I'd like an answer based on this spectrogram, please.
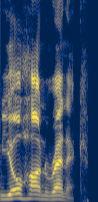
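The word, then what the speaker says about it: Johan Renck: bringing over the director I believe he pronounced his name Johan Rennick he's actually coming over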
